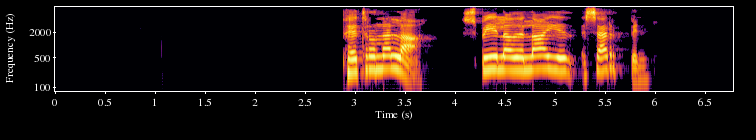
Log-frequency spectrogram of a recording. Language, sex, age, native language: Icelandic, female, 50-59, Icelandic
